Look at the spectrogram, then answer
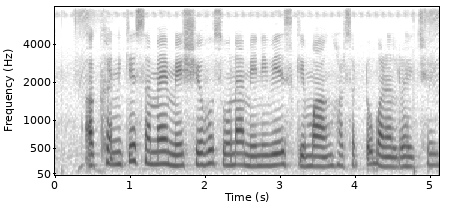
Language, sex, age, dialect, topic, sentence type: Magahi, female, 31-35, Western, banking, statement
